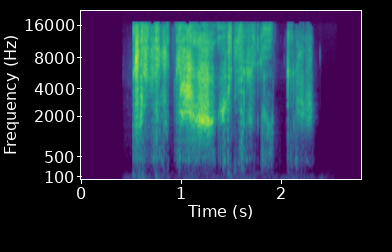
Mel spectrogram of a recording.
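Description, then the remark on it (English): A voice imitates crumpling paper with a few seconds of hissy, crackling bursts, loudest in the middle, followed by a short pause and one last brief rustle. “Crumpling paper.”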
